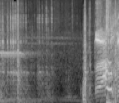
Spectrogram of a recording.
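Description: Cartoon crash sound effects of an overturned pickup truck dying away, with faint rattles, then a single sharp knock. A man's voice begins groaning near the end.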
